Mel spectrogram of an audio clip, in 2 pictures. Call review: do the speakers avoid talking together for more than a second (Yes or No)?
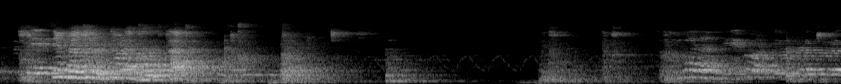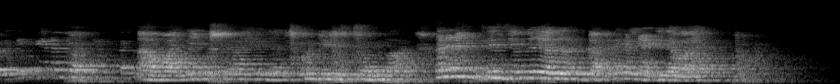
No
